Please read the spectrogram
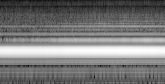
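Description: Music: one long flute note held at a steady pitch.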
